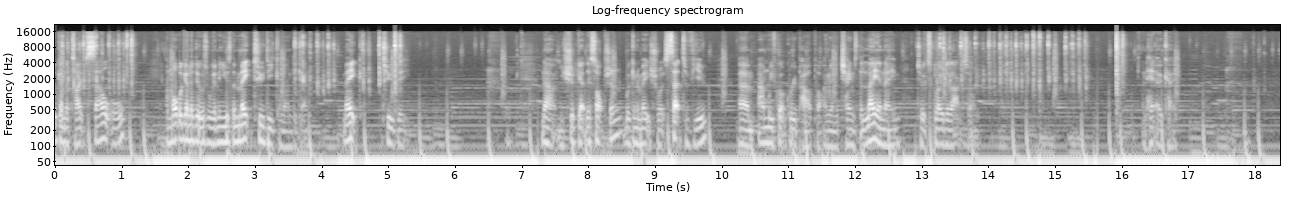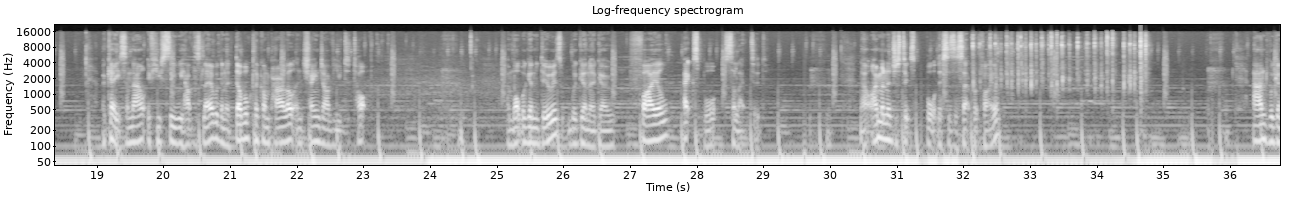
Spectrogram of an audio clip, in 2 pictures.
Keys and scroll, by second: 0.0-1.3 typing, 3.4-5.4 typing, 13.0-15.9 typing, 15.9 Return, 31.9-35.0 typing.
